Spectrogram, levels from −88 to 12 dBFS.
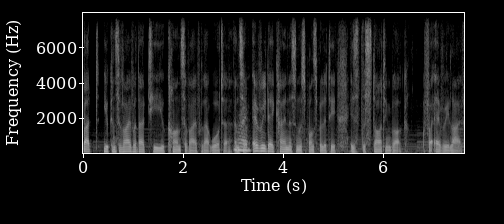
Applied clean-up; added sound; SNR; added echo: none; none; none; none.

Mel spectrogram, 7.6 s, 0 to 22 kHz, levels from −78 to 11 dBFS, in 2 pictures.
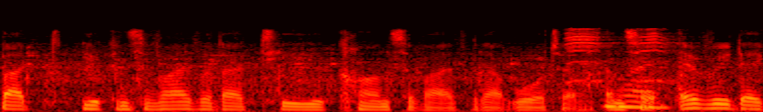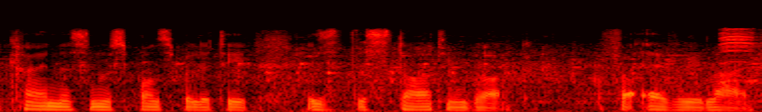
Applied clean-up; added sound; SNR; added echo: none; Train + Bird; 11 dB; none.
